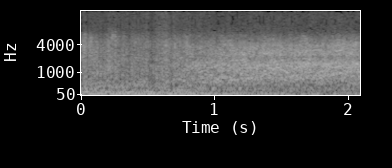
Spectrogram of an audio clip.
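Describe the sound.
A tire exploding in a loud, continuous roaring blast, with deep rumble and broad hiss sustained across the whole clip rather than one separate crack.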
